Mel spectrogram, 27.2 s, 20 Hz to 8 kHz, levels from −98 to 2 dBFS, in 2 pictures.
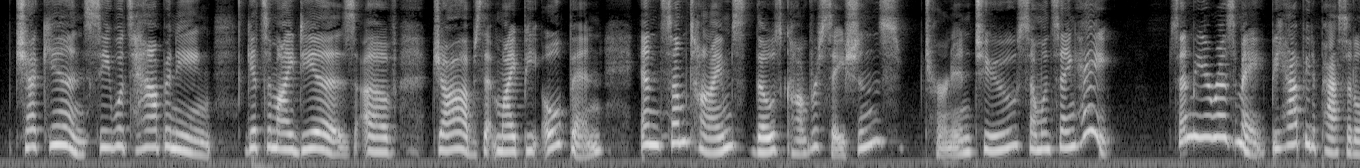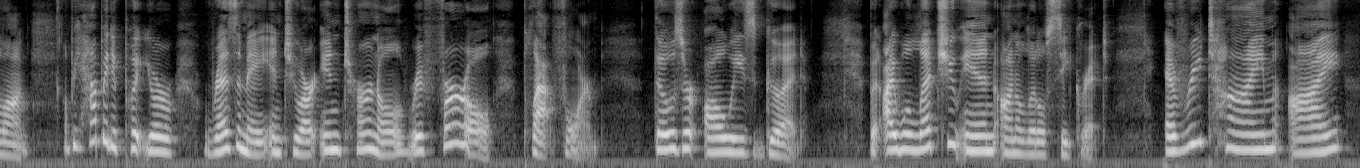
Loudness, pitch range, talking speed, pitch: -20 LUFS, 215-285 Hz, 135 wpm, 245 Hz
